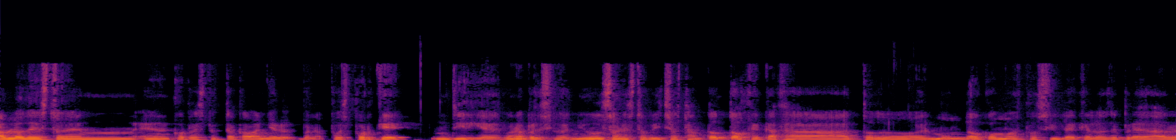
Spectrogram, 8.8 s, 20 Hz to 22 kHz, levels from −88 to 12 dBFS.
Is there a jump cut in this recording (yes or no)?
yes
